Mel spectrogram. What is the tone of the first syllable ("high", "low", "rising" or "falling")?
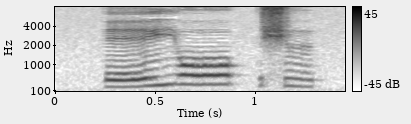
rising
